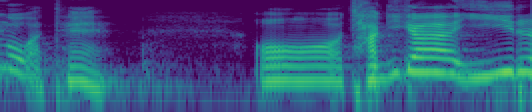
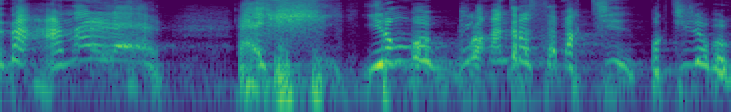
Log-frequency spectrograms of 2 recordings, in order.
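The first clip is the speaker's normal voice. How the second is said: put-on whiny child tantrum; 12 semitones higher than usual. Child shouting at the parent over math, high whining tantrum. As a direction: throw a bratty fit over homework.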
